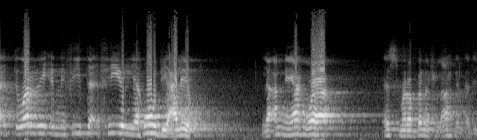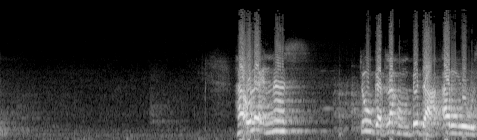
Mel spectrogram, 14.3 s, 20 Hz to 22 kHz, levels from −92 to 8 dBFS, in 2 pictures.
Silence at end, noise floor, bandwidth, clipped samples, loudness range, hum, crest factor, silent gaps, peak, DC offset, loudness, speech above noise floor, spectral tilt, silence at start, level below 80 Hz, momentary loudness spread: 0 s; -54 dBFS; 12.5 kHz; under 0.1%; 13 LU; none; 12 dB; none; 0 dBFS; under 0.1%; -10 LUFS; 44 dB; -5.5 dB/octave; 0 s; -46 dBFS; 19 LU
